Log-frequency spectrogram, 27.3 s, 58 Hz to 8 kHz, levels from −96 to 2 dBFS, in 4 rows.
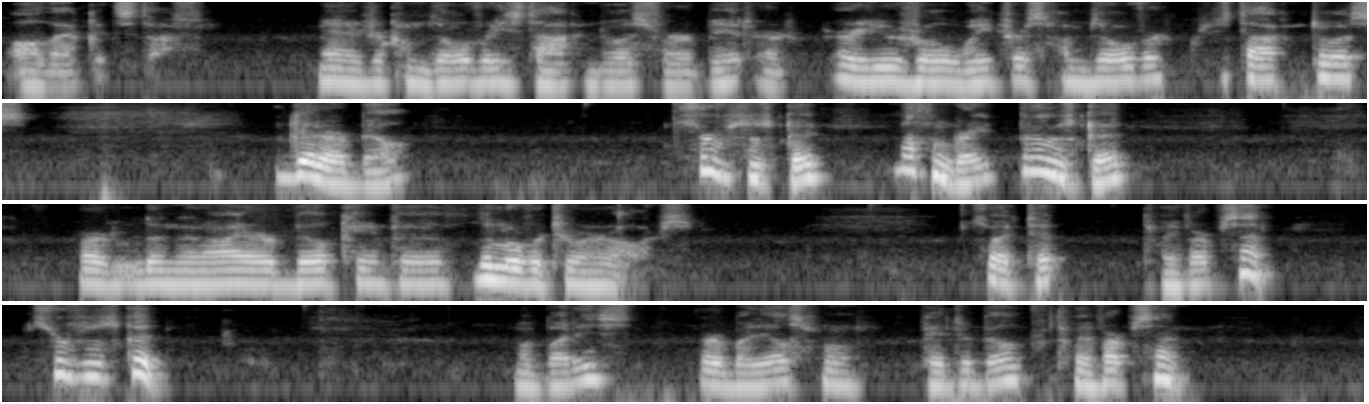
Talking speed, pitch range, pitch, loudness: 145 wpm, 130-160 Hz, 140 Hz, -21 LUFS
